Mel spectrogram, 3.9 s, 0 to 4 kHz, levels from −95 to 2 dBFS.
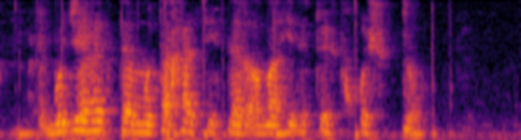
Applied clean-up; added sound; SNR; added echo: none; Typing; 18 dB; reverberation time 0.2 s.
